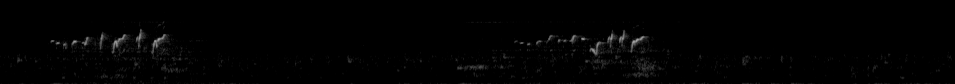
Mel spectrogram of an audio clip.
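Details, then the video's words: Captured leafbirds in a fight give two clear bursts of quick, rising, whistled chirps, each phrase about a second long and separated by a pause of roughly three seconds. "Tarungan Burung hijau"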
